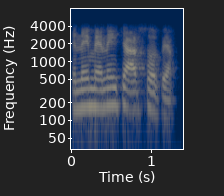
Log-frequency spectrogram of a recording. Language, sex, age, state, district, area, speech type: Sindhi, male, 18-30, Gujarat, Kutch, urban, conversation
